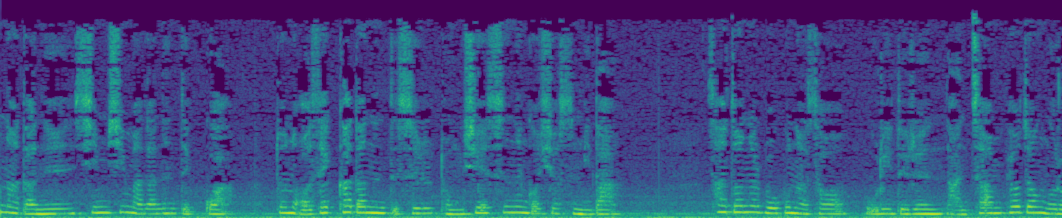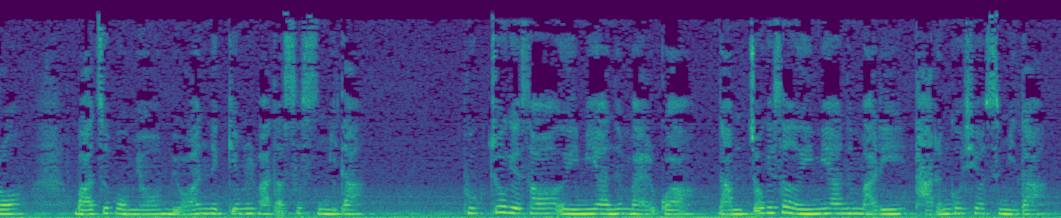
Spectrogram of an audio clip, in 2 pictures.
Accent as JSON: {"language": "Korean", "country": "North Korea", "lives_now": "South Korea", "said": "이북에서 왔으므로 외래어가 섞인 질문을 알아듣지 못하겠다고 말을 하면"}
